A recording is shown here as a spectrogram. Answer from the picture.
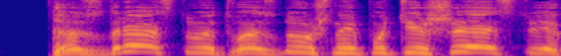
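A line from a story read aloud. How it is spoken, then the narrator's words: Shout. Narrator (Russian): крикнул Джо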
